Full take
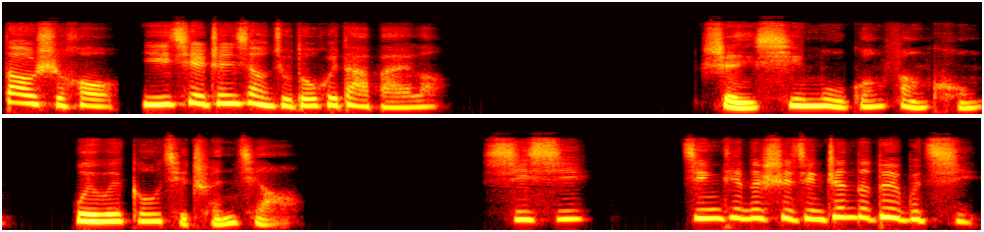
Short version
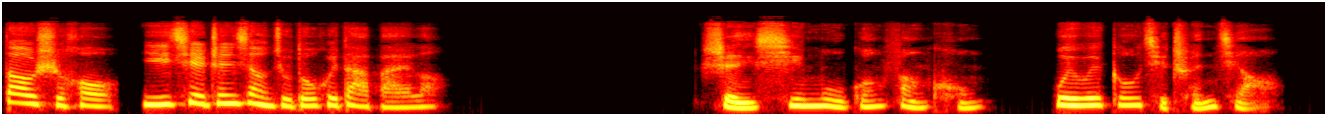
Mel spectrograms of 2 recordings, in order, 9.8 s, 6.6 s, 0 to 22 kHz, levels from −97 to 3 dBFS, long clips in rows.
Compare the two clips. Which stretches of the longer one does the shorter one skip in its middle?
none

